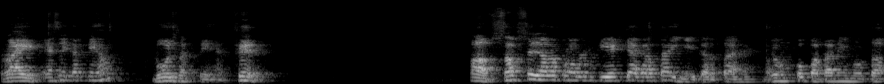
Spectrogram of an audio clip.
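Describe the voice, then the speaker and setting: High-pitched guy teaching english vocab, keeps repeating words and asking "what do we say?", roomy echo. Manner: repeats words and quizzes the listener. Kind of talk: spoken English lesson. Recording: echoey room, mic at a distance.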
